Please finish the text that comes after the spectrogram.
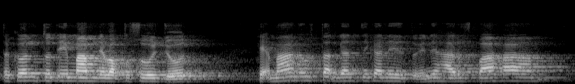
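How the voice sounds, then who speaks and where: A man's voice: a little high, normal speed, highs cut off. A male preacher giving a humorous sermon, acting out dialogues and chanting verses. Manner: lively, acts out dialogue, chants Quran verses. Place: mosque hall. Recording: echoey hall.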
